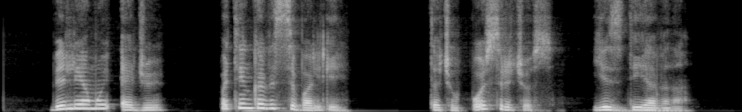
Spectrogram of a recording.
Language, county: Lithuanian, Klaipėda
